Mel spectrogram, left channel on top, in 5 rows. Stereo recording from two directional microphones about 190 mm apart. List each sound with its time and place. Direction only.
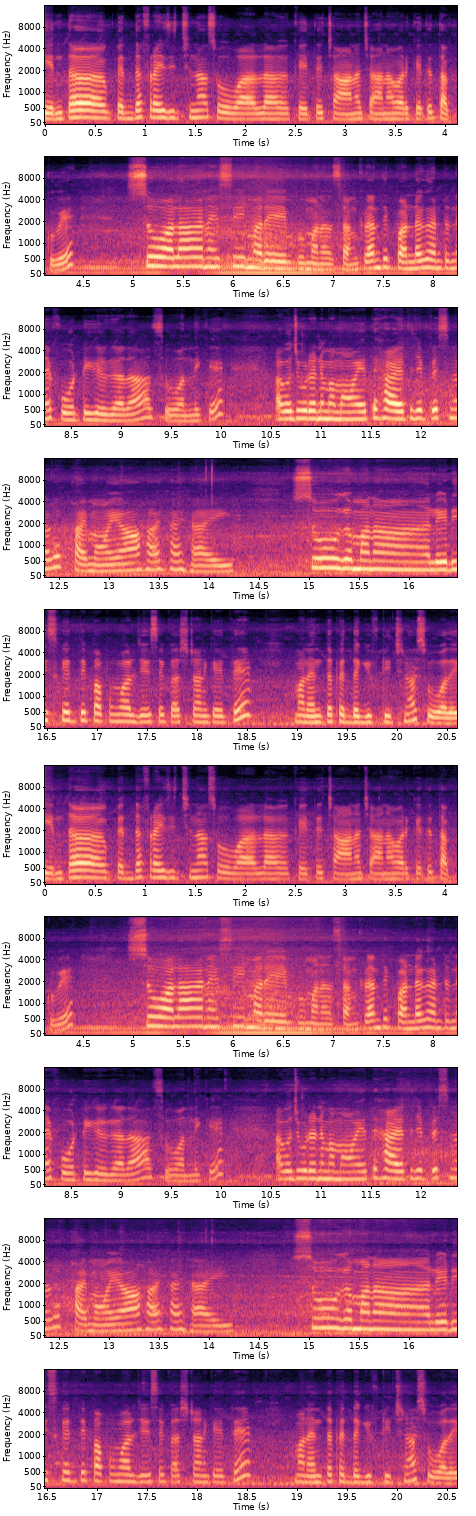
0.0 s a woman's voice: 15° left (ahead or behind)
